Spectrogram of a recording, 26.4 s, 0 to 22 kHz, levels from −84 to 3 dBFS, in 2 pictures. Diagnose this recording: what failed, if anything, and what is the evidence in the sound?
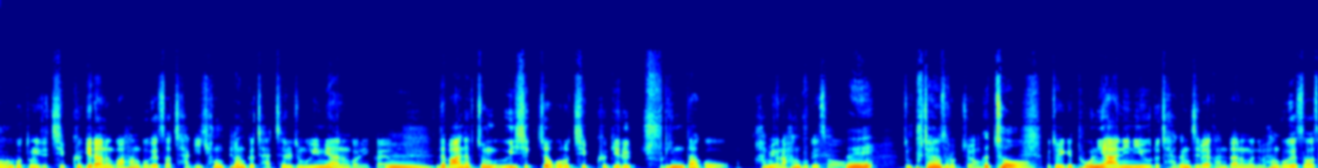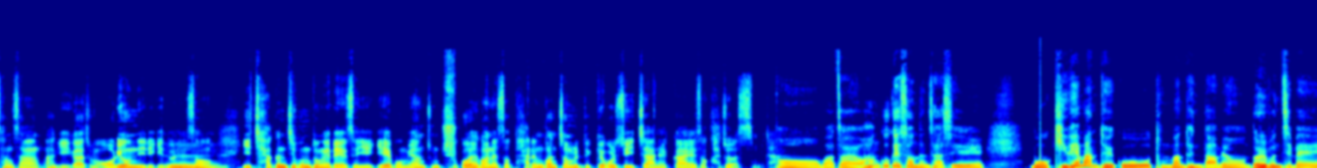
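Overlap between stream segments at the streaming stage, heard as tiny skips at 11.59 and 23.58 s, where trimmed audio leaves a waveform step and a thin vertical spectrogram line.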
